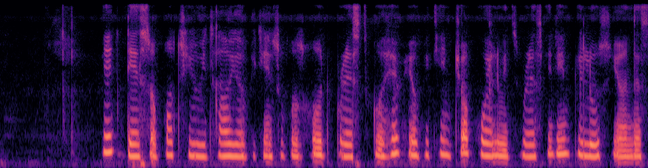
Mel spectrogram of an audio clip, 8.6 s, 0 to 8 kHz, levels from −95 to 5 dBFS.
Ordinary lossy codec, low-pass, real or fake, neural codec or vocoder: none; 7.2 kHz; fake; vocoder, 22.05 kHz, 80 mel bands, WaveNeXt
